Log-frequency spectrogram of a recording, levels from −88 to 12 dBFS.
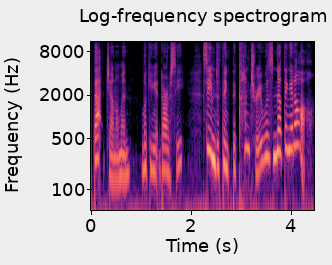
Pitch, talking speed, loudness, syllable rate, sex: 240 Hz, 200 wpm, -17 LUFS, 6.3 syllables/s, female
